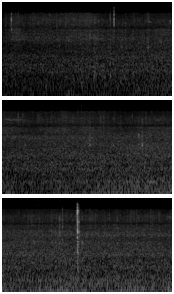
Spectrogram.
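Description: Shallow stream water running over stones, under a low rumble that builds steadily louder; one sharp click about eight seconds in.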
